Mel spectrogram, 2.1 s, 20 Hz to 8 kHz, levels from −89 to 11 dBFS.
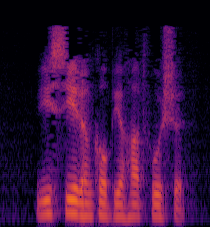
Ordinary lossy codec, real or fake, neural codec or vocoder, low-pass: MP3, 24 kbps; fake; codec, 16 kHz, 0.2 kbps, FocalCodec; 7.2 kHz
